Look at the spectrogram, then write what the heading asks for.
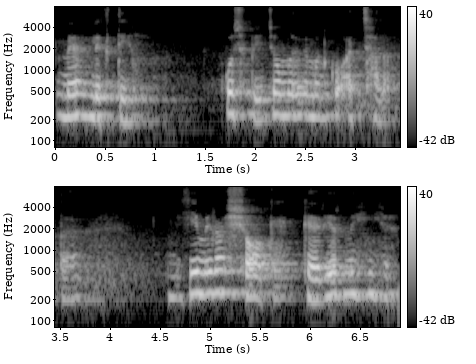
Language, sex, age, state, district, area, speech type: Hindi, female, 60+, Madhya Pradesh, Gwalior, rural, spontaneous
